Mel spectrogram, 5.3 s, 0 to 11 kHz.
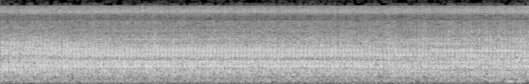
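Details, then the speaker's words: Mercedes M111 engine idling: fast even rattle about three beats a second, seeming to come from the valve cover, actually from a worn alternator-belt damper, not the valvetrain or timing chain. "это демпфер жители меня но не только у него 2 уходит такое ощущение что отсюда звук"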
